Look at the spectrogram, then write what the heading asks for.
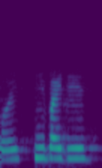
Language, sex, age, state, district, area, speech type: Bodo, female, 45-60, Assam, Chirang, rural, conversation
